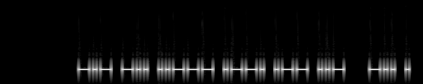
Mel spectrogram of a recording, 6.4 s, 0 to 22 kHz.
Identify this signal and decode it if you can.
Morse code, heard as a keyed tone, about 22 wpm, 700 Hz. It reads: KD2PWU DE
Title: USA Callsign DE Callsign 22wpm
